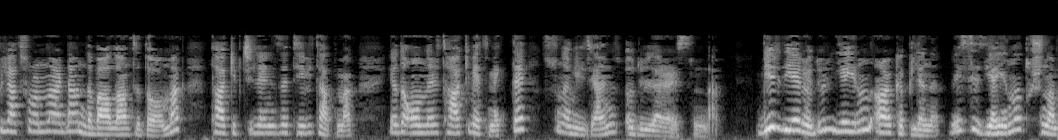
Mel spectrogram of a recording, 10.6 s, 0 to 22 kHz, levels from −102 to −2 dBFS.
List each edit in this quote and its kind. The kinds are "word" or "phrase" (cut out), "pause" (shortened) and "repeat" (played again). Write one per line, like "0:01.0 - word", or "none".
none

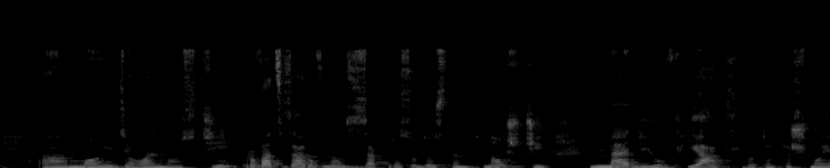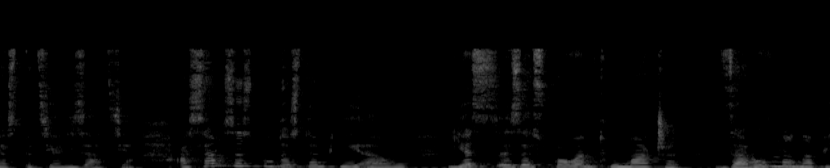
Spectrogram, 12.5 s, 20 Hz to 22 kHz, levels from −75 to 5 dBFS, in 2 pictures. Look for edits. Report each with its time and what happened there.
0:02.1 - phrase
0:05.6 - phrase

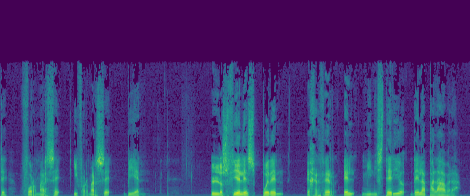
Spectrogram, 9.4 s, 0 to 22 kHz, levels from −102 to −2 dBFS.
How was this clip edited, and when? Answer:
none

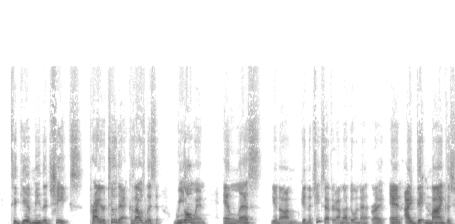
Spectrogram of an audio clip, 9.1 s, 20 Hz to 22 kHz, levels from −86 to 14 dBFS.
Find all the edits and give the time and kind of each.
0:01.7 - pause
0:02.9 - word
0:03.7 - word

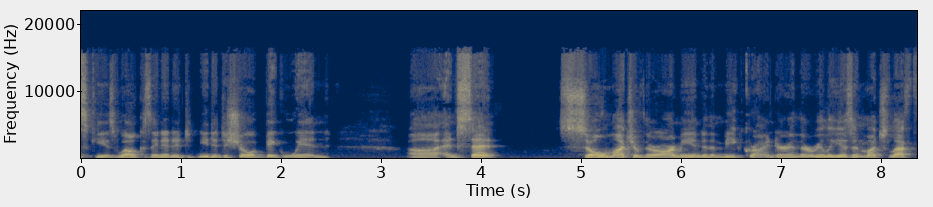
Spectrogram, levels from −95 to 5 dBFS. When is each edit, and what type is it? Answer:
0:03.8 - phrase
0:05.6 - phrase

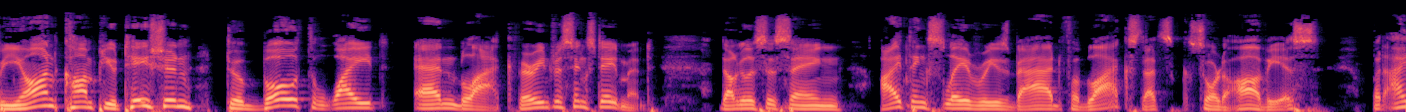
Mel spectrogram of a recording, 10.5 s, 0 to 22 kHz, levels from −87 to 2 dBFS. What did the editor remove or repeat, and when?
none

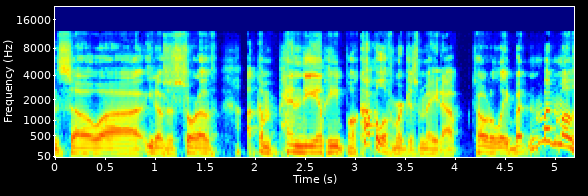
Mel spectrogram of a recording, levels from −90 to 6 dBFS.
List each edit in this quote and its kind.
0:01.1 - phrase
0:02.7 - word

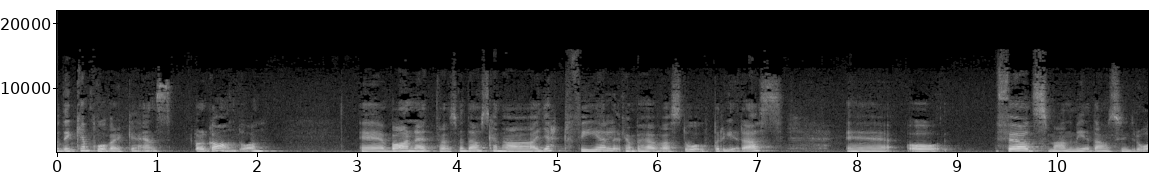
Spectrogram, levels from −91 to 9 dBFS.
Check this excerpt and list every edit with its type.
0:03.8 - word
0:04.3 - word
0:05.6 - word

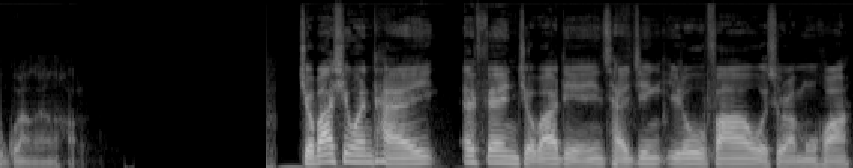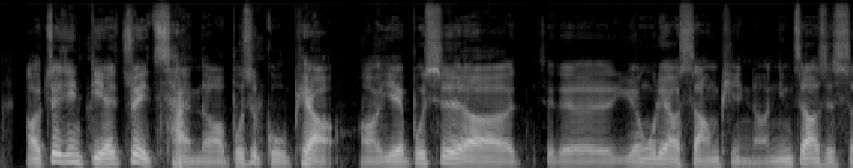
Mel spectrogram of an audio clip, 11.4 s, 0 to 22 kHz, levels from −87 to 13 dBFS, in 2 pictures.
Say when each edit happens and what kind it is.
0:05.7 - pause

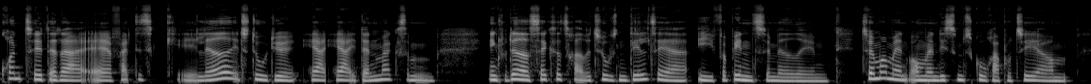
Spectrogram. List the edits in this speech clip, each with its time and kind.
0:03.3 - repeat
0:06.9 - pause

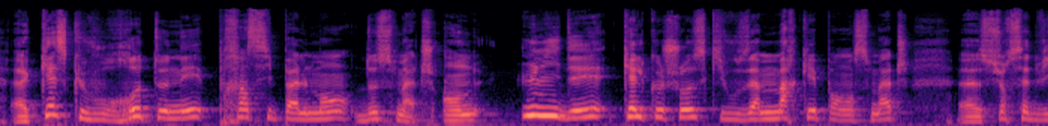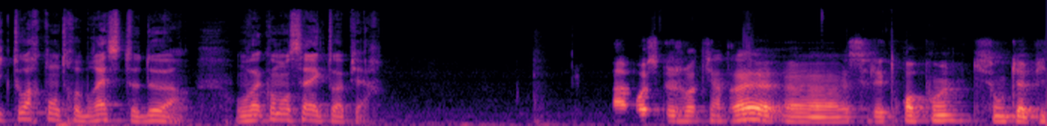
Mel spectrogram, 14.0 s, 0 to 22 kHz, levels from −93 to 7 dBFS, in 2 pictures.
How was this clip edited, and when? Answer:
none

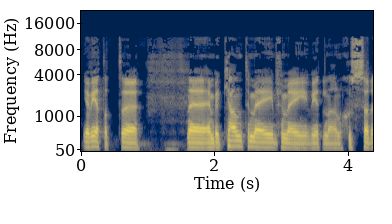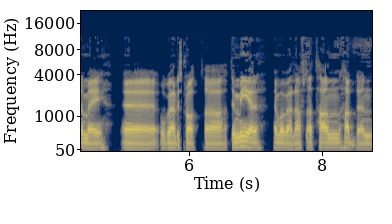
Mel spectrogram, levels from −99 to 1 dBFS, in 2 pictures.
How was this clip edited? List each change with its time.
0:01.6 - word
0:02.9 - word
0:03.6 - word
0:05.9 - word
0:06.6 - word
0:07.8 - word

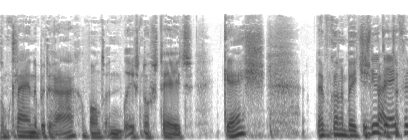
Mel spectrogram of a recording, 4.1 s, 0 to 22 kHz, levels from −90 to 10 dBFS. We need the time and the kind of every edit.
0:01.2 - word
0:03.1 - word

